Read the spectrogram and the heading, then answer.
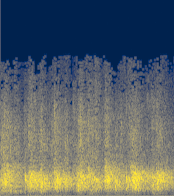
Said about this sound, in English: Oh, I'm preaching better than you're clapping, but that's okay. That's okay. Some of you don't want to clap. It's too painful. Right?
